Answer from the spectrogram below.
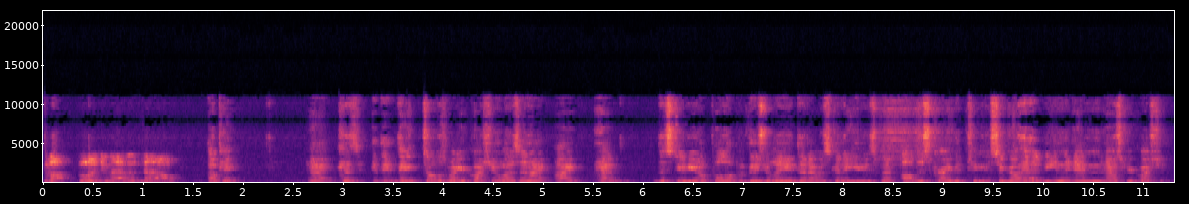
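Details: Adult man speaking; typical speech.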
